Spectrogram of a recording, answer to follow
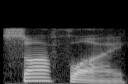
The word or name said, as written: sawfly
